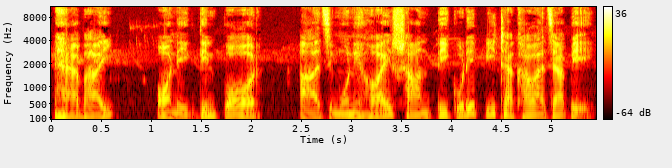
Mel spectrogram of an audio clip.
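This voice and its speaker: A voice actor playing a wary, suspicious cartoon companion with a measured, doubtful manner. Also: low-pitched, expressive, slightly rough, exaggerated voice. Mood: calm. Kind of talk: Bengali cartoon story dialogue.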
